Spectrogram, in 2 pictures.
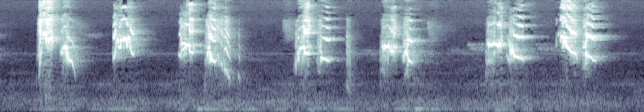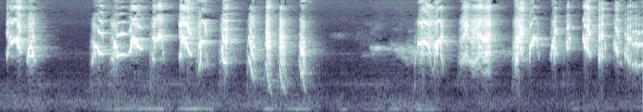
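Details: Wild long-tailed shrike singing a rich mimicking song for training songbirds: rapid scratchy chirps and squawks, dense bursts, a fast chattering run near the end.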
